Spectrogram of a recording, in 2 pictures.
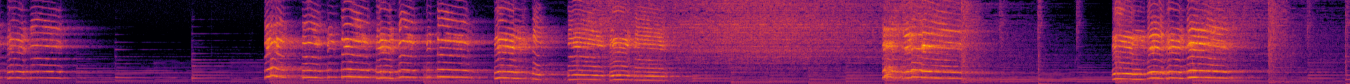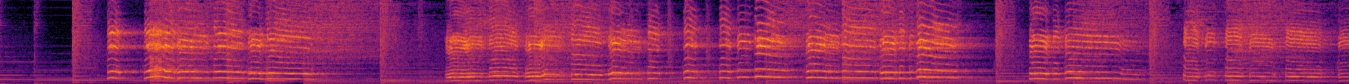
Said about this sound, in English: That was the rubber chicken … version of it.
